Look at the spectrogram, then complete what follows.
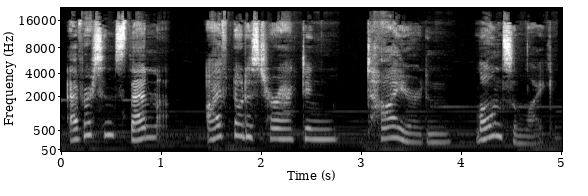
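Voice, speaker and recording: A woman's voice: high-pitched, expressive, unhurried, darkish tone, soft background music. A woman voicing an anxious, devoted young maidservant girl in an audiobook, with an earnest, deferential, folksy rural way of talking. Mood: worried, confiding. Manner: rustic folksy dialect, deferential, breathlessly earnest. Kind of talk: audiobook character acting.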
